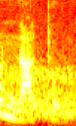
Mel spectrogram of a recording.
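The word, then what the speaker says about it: NATO: बोलते हो FBI, CBI, लेकिन इनको UNESCO नहीं बोलते हो, आप इसको कहते हो यूनेस्को और इसको कहते हो नाटो।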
